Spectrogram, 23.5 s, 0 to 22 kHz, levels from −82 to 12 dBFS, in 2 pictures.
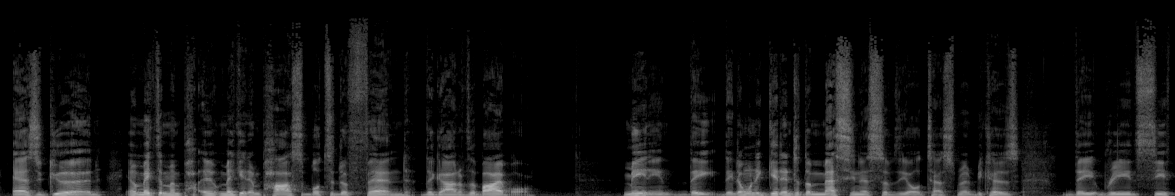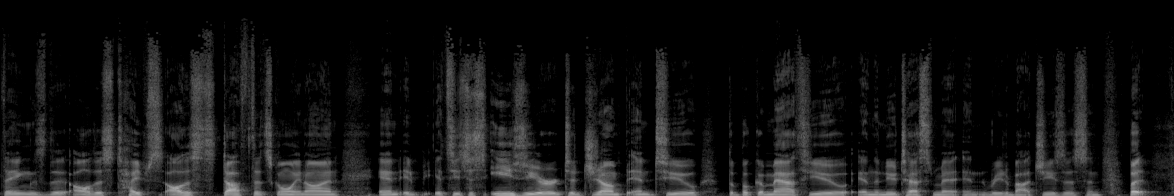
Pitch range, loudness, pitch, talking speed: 105-135 Hz, -28 LUFS, 120 Hz, 180 wpm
